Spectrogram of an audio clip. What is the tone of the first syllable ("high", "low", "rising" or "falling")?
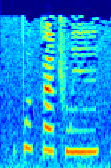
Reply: high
